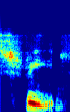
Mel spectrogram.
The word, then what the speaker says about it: Sri: um yeah so yeah there is no h in the spelling but it is pronounced as shri whenever you know s is followed by r in general in names not in other words yeah it's called shri I should have listened to Katie.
